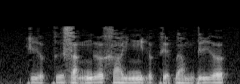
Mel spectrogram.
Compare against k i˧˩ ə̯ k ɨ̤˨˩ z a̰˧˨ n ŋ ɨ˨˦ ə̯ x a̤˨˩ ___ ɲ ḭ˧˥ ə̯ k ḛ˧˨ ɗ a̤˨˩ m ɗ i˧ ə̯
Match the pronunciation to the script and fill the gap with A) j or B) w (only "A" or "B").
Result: A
